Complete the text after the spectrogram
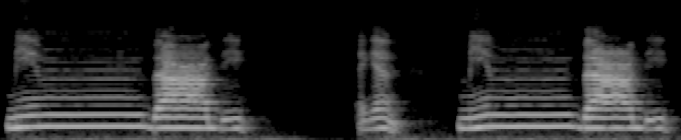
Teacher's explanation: So it's number 4, rule number 4, which is qalb. I'm going to pronounce the mim instead of the noon.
